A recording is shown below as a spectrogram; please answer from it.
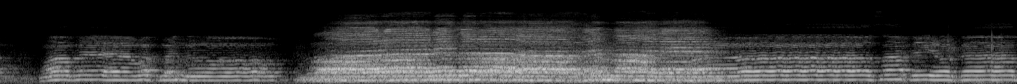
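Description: Church of the East liturgical chant by male voices. A lone male voice chants on steady held notes, then from about three seconds in a louder group of voices joins for about four seconds before the single chanting voice carries on.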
